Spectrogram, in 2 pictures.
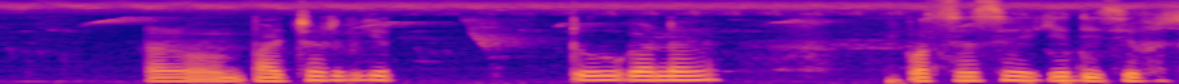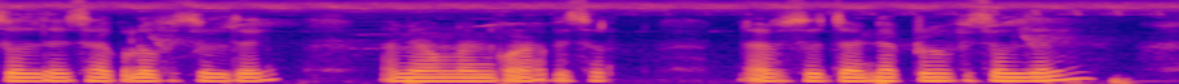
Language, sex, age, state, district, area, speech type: Assamese, male, 18-30, Assam, Lakhimpur, rural, spontaneous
